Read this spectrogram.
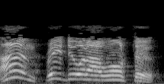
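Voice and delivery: mimicked defiant claim; defiant objector. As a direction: declare it like a stubborn objector.

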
